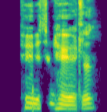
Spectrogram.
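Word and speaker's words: Hasenhüttl: I mean, I think he's a very underrated coach, how'd you say his name? Hassenhüttl. Is that right? – Hassenhüttl.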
